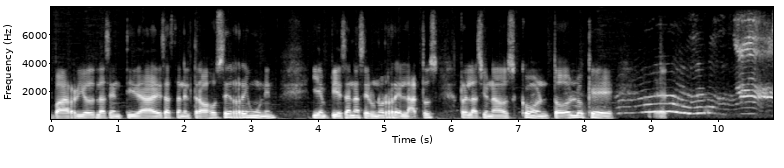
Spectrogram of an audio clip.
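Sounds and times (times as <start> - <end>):
speech: 0.0 - 9.4
newborn baby crying: 8.4 - 10.8.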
